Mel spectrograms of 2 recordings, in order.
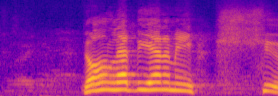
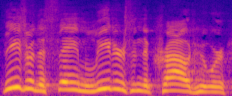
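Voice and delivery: ordinary delivery

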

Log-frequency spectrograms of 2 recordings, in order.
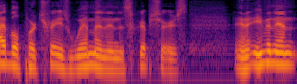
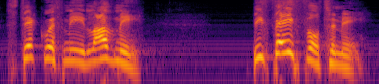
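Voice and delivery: loud, high, fervent preaching; triumphant loud praise of Jesus as king; preaching at full force; 4 semitones higher, 7 dB louder than usual. Acted. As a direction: lift the congregation up, full voice.

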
